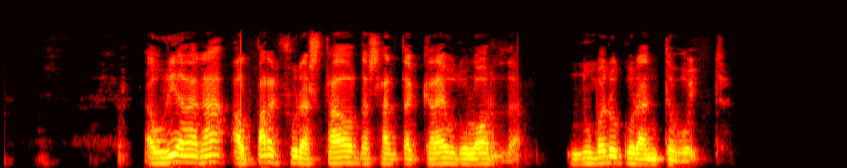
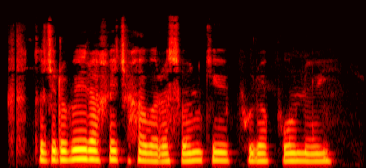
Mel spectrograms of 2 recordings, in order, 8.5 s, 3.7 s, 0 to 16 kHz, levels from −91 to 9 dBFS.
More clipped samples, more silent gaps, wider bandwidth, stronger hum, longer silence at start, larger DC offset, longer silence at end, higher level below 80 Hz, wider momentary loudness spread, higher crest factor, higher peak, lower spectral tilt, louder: neither; neither; second, 7.8 kHz vs 10.5 kHz; neither; first, 1.2 s vs 0.1 s; neither; first, 1.5 s vs 0.35 s; first, -58 dBFS vs -72 dBFS; first, 13 LU vs 9 LU; about the same, 16 dB vs 16 dB; first, -2 dBFS vs -6 dBFS; about the same, -6.5 dB/octave vs -7 dB/octave; first, -16 LUFS vs -23 LUFS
